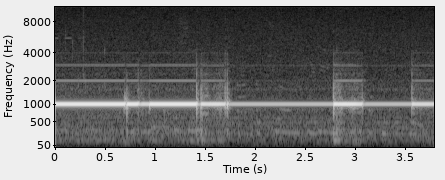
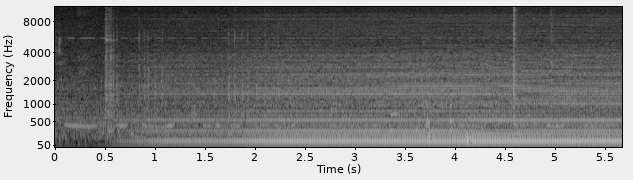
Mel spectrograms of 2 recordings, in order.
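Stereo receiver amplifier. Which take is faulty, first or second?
first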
